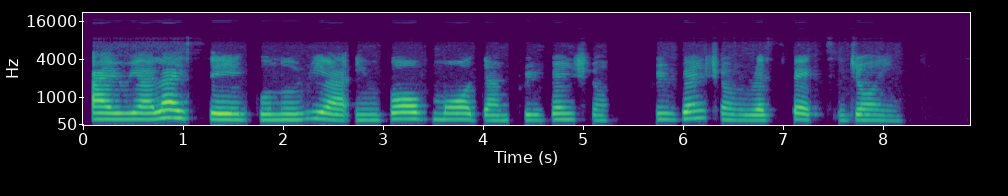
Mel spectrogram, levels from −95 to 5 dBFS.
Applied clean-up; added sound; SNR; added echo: none; none; none; none.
